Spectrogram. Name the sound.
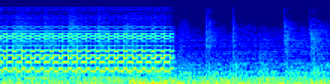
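telephone ringing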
